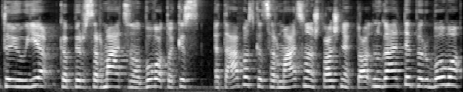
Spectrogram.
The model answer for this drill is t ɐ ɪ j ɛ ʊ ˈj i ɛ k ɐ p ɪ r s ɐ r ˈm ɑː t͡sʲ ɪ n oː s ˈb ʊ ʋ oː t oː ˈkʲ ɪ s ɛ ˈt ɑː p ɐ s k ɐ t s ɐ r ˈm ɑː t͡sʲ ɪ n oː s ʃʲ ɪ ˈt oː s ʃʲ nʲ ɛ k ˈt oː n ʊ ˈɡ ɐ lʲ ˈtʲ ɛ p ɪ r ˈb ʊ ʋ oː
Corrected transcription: t ɐ ɪ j ɛ ʊ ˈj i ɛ k ɐ p ɪ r s ɐ r ˈm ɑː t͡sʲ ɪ n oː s ˈb ʊ ʋ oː t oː ˈkʲ ɪ s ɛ ˈt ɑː p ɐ s k ɐ t s ɐ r ˈm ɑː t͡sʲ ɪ n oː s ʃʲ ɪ ˈt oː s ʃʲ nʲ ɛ k ˈt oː n ʊ ˈɡ ɐ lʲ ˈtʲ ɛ p ɪ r ˈb ʊ ʋ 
